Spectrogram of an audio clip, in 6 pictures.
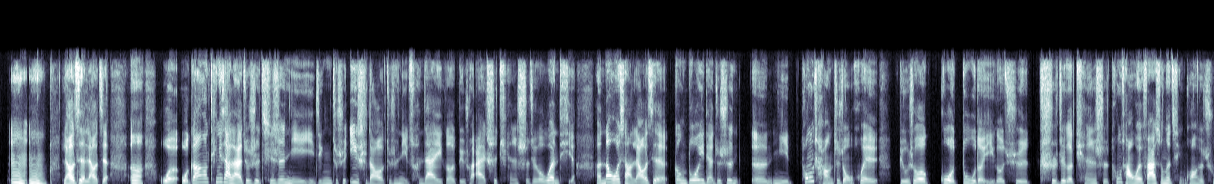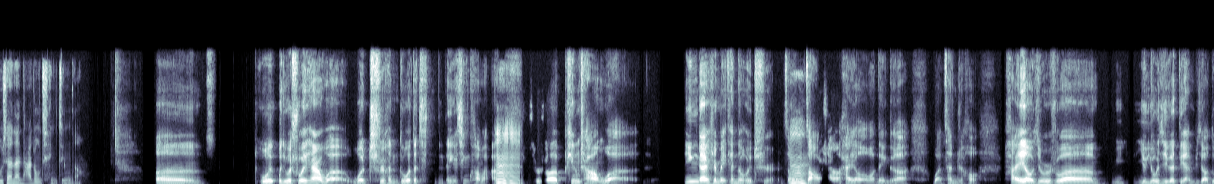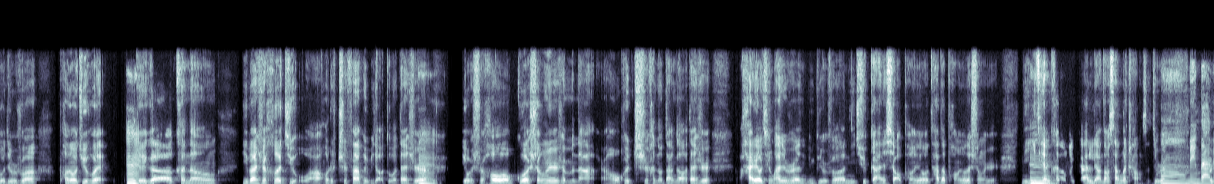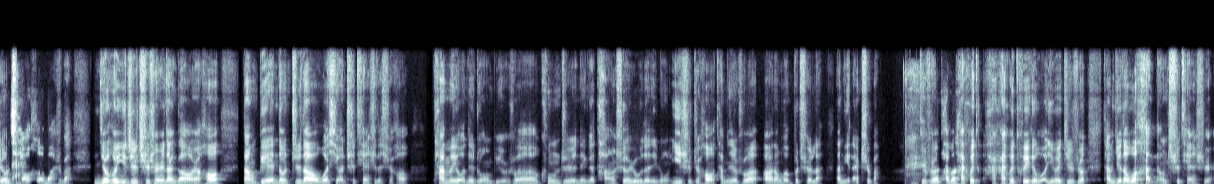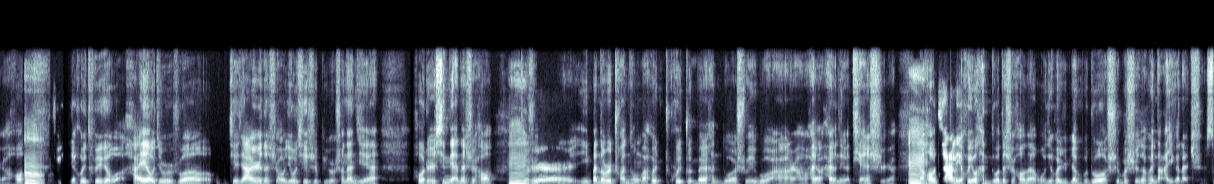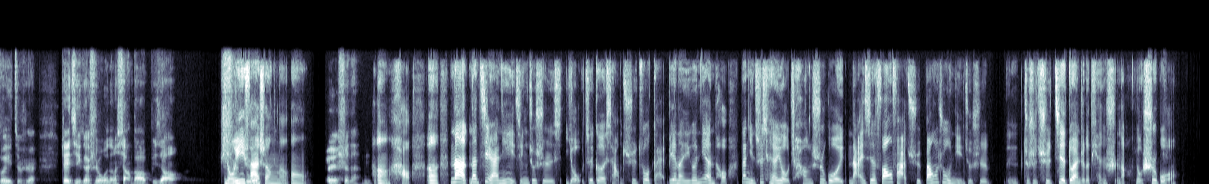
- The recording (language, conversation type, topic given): Chinese, advice, 我想改掉坏习惯却总是反复复发，该怎么办？
- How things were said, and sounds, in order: tapping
